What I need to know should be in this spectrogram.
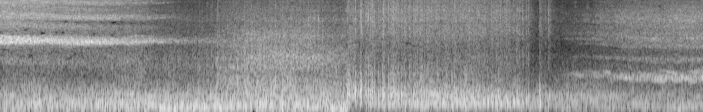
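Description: Fireworks boom loudly.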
